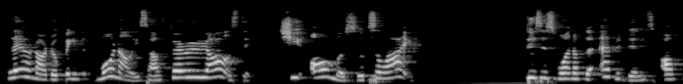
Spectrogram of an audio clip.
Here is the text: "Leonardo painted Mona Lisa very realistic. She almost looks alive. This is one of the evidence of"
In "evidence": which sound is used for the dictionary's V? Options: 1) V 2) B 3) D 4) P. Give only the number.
1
